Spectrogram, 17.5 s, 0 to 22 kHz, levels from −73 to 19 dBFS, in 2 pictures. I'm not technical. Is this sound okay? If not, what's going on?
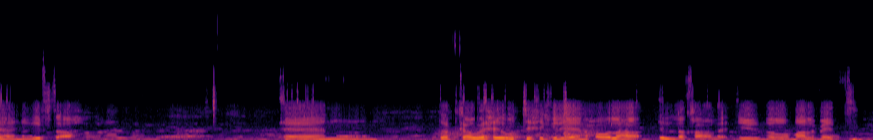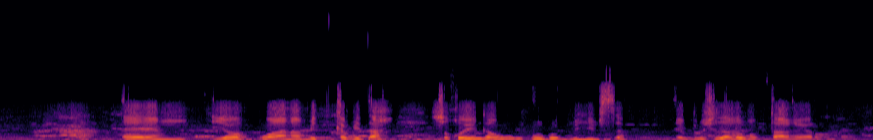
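No, it isn't quite right. The speech sounds dull and gritty from start to finish, with the crisp top end fading in and out. That's very likely Bluetooth SBC compression squeezing the audio hard, throwing away the treble and roughing up the rest.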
